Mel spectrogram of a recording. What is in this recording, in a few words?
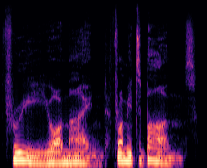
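Male Dryad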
